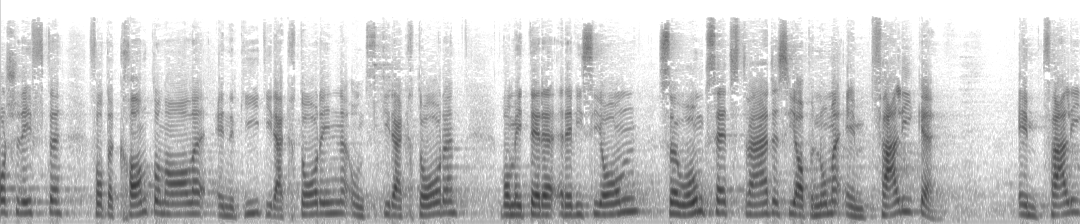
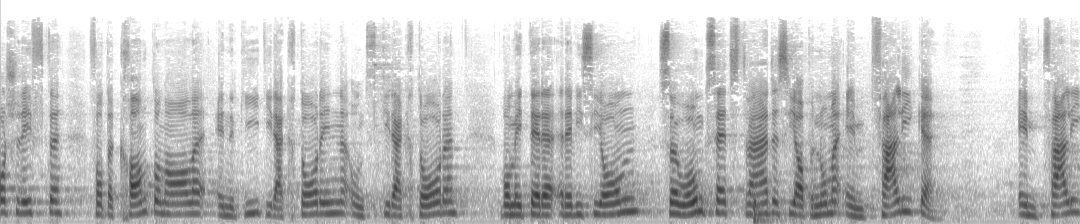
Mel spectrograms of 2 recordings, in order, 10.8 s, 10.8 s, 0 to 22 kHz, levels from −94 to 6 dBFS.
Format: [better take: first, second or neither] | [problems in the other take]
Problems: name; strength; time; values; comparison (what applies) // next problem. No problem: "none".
first | background sound (Bowed string instrument); 14 dB below the speech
